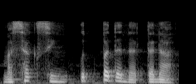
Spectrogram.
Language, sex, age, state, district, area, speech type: Manipuri, male, 45-60, Manipur, Imphal West, urban, spontaneous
